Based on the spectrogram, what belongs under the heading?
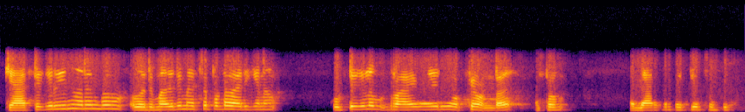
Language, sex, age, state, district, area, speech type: Malayalam, female, 60+, Kerala, Idukki, rural, conversation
